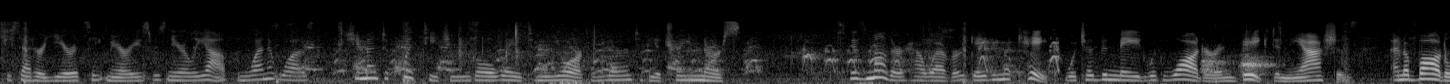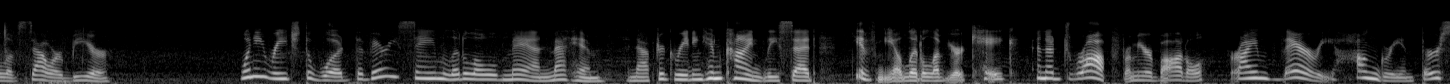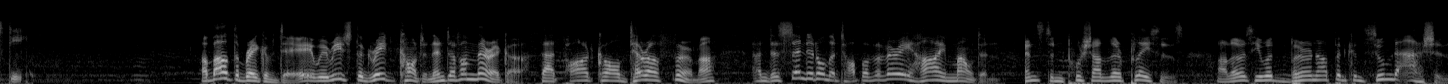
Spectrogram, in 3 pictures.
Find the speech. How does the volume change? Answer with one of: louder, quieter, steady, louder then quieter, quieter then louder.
louder then quieter.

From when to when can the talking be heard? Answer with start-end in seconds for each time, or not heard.
0.0-7.5, 8.5-15.6, 16.9-29.2, 31.0-43.4.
